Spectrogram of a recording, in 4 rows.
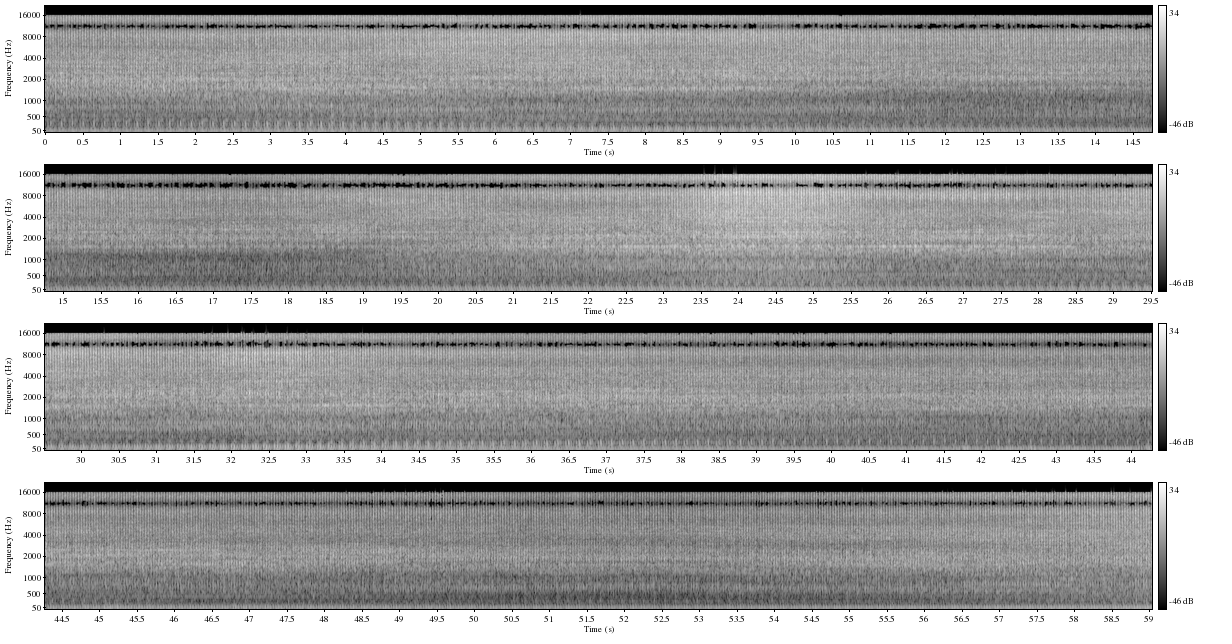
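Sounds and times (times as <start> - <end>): tractor diesel engine idling: 0.0 - 59.0.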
